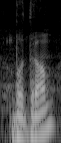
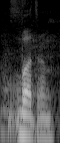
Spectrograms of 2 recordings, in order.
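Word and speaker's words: Bodrum: in the summer and uh I was in Budrom I said it right Broom Bodroom and uh I remember I was I saw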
